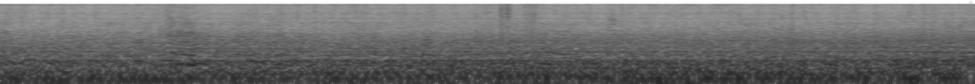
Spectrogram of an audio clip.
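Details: Japanese honey bees kept by a beginner backyard beekeeper, two months into keeping them: a steady, low droning hum with layered harmonics, unbroken throughout, with faint hiss above.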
